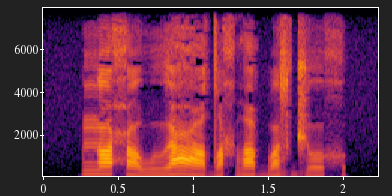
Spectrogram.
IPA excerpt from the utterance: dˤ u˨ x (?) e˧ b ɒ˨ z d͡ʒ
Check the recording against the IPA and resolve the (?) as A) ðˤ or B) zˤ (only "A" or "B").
A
